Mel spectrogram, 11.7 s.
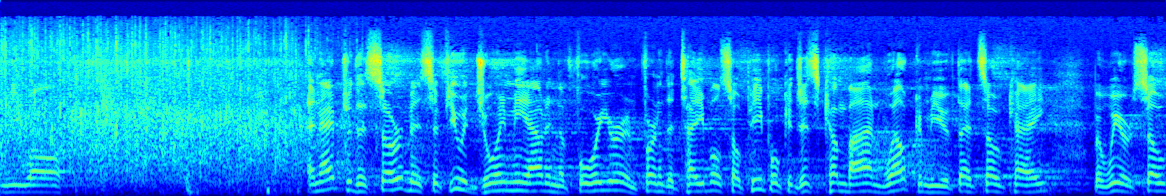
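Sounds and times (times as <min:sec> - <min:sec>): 
people saying amen: 0:00.0 - 0:00.8
audience applause: 0:00.0 - 0:03.3
speech: 0:03.1 - 0:11.6.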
